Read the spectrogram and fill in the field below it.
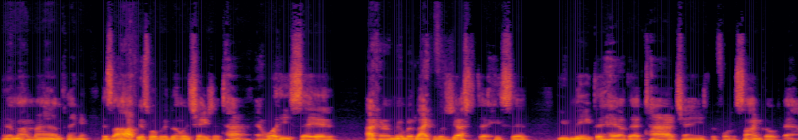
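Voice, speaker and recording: A somewhat breathy voice with an American accent at a fairly quick pace. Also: man, medium pitch for a man, ordinary pitch variation. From US South, rural South Carolina. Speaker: civil rights activist and army veteran. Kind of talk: interview storytelling. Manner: halting, many fillers.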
